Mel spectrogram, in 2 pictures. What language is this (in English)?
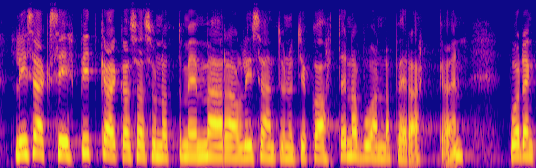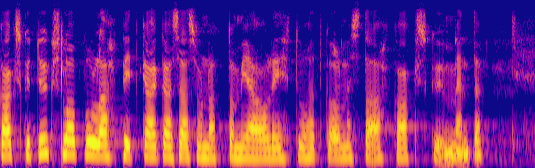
Finnish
